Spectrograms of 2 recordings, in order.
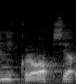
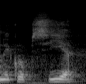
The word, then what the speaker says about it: necropsia: temos o auxiliar de necrópsia ou necropsia a as as duas pronúncias estão certas mas lá no Espírito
